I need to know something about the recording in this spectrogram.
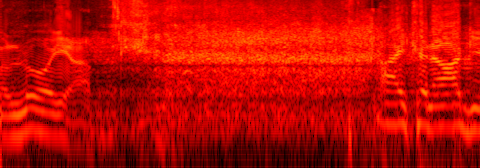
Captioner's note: laughter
